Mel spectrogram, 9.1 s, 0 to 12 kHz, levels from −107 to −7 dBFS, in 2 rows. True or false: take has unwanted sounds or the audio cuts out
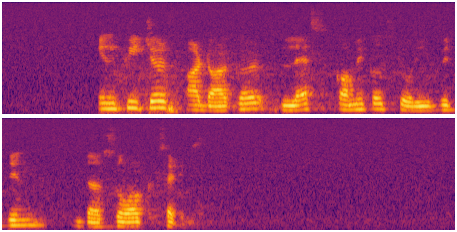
false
